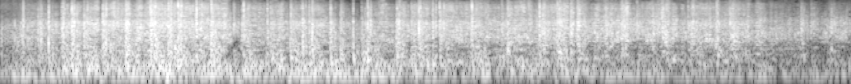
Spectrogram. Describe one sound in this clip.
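Strong wind gusts and rumbles across the microphone outdoors.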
